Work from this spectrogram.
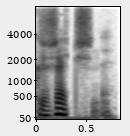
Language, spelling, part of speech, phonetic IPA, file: Polish, grzeczny, adjective, [ˈɡʒɛt͡ʃnɨ], Pl-grzeczny.ogg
